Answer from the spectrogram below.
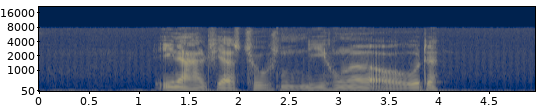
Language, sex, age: Danish, male, 59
